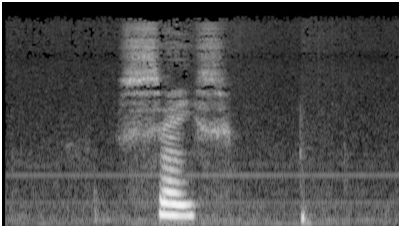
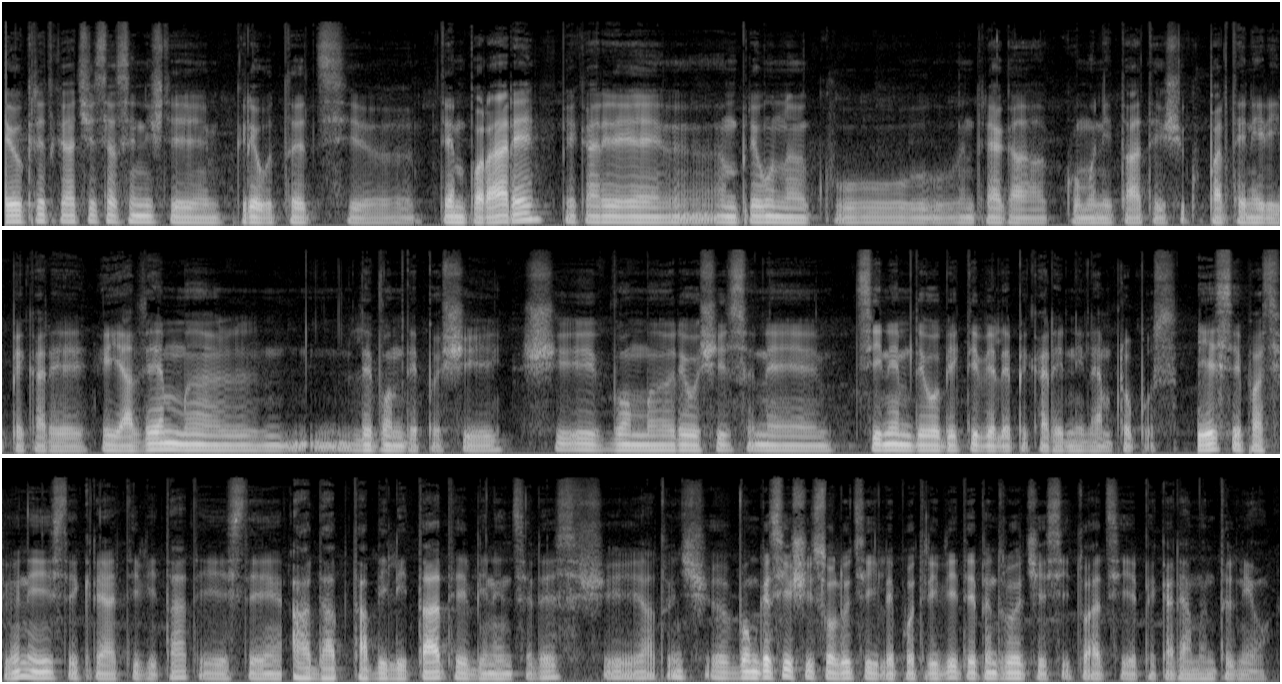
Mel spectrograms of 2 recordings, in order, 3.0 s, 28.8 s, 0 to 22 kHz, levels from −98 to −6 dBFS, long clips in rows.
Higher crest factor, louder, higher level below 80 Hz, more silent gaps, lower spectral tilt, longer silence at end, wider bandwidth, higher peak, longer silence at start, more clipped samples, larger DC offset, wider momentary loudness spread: about the same, 20 dB vs 22 dB; first, -18 LUFS vs -33 LUFS; second, -56 dBFS vs -46 dBFS; neither; second, -5 dB/octave vs -6.5 dB/octave; first, 0.7 s vs 0.1 s; about the same, 16 kHz vs 15 kHz; first, -4 dBFS vs -10 dBFS; first, 0.9 s vs 0 s; neither; neither; first, 21 LU vs 10 LU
